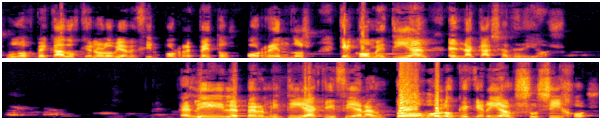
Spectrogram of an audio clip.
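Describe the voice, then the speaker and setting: Fervent high-voiced pastor preaching. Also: male voice, vocal fry. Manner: fervent preaching with call-and-response. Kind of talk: sermon.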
